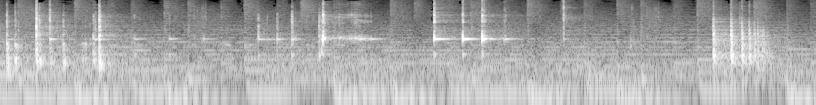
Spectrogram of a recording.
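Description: A metal spoon stirring thick peanut sauce in a small glass jar: a quick run of scraping clicks at first, then a few separate ringing clinks of spoon against glass about two seconds in.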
